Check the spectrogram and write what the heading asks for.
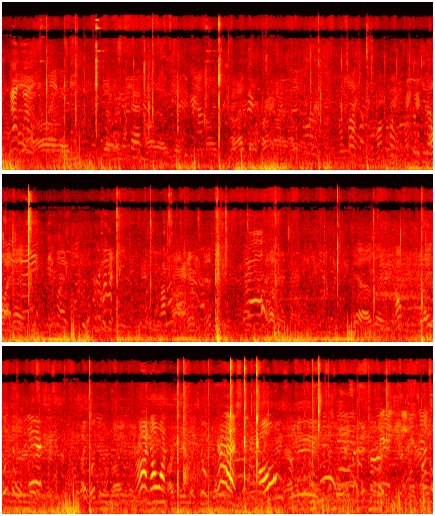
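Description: Voices of volleyball players and onlookers talking and calling out, with a few sharp smacks of the ball being hit, the loudest roughly halfway through, over a steady low rumble.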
